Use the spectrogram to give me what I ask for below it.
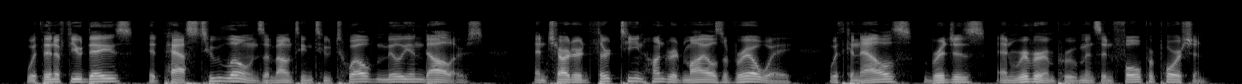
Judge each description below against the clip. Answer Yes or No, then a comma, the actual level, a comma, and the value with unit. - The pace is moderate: No, slow, 130 wpm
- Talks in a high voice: No, low, 110 Hz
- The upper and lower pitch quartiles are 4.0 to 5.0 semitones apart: Yes, average, 4.3 semitones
